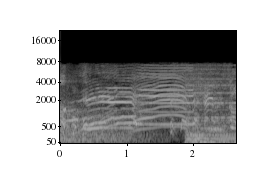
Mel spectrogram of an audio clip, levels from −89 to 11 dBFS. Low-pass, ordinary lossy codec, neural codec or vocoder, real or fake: none; none; none; real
